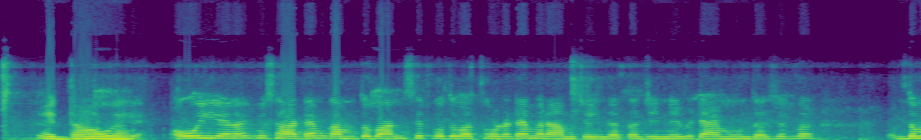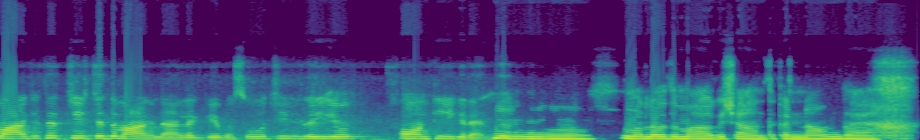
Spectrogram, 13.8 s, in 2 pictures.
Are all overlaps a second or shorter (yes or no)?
yes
